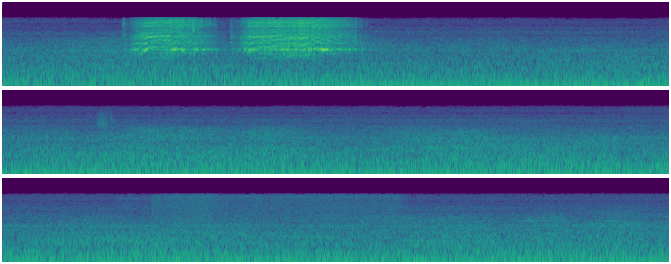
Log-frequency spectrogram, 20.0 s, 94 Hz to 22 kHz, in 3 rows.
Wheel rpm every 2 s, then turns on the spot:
20, 50, 0, 0, 0, 0, 0, 0, 0, 0.
none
